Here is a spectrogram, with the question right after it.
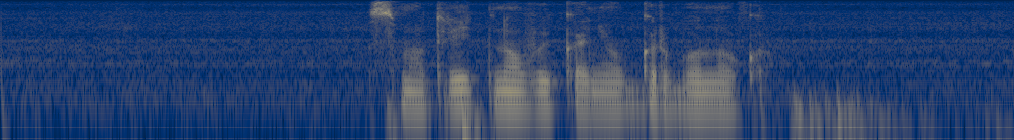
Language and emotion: Russian, neutral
